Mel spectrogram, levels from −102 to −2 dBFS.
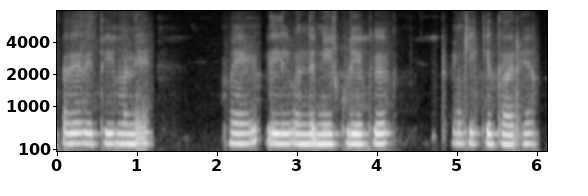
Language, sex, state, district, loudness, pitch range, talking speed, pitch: Kannada, female, Karnataka, Bidar, -15 LUFS, 210-220 Hz, 100 wpm, 215 Hz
